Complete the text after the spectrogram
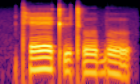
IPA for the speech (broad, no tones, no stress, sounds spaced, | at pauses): tʰ ɛː kʼ ɨ tʼ oː b o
